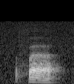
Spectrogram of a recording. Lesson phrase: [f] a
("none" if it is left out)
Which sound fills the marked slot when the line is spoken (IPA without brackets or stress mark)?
f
